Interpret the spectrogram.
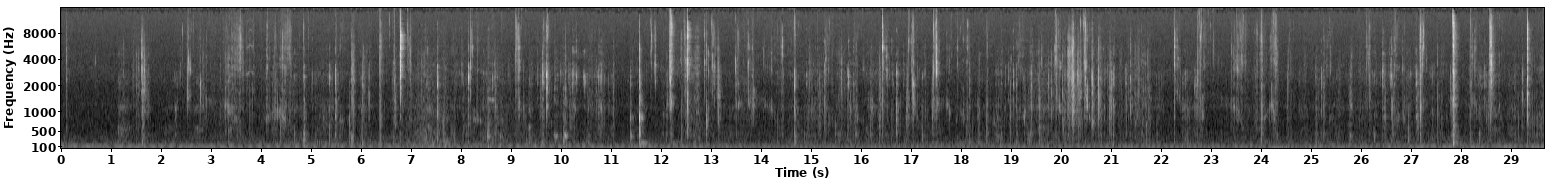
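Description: Close-miked eating sounds: a man biting and chewing french fries by hand, with many sharp crunchy clicks and wet mouth smacks, and fingers being licked.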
